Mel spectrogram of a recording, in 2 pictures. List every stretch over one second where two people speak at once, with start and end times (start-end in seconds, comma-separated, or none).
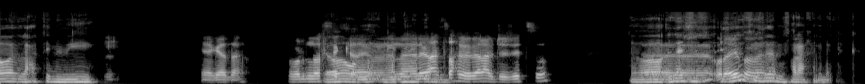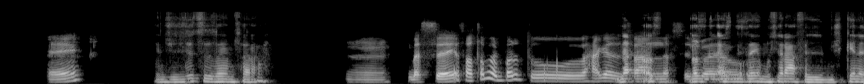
3.2-4.5, 6.4-7.9, 14.8-16.3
